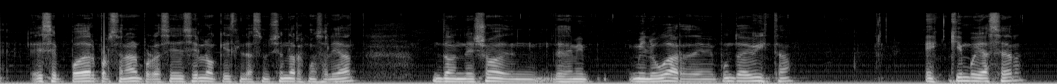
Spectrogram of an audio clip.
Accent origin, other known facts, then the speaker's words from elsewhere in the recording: Buenos Aires, Argentina; No, yo soy de Buenos Aires.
